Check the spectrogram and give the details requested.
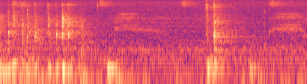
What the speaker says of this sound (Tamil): XAMPP-னு டைப் பண்ணுங்கள்.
